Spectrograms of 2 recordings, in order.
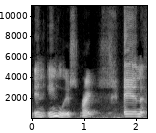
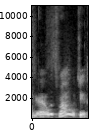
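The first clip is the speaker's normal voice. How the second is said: surprised; 13 semitones higher than usual. Retold or imitated. Voicing the counselor's reaction.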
